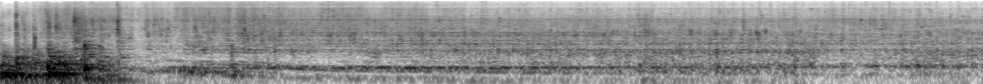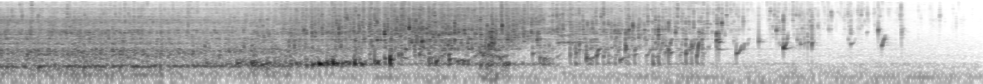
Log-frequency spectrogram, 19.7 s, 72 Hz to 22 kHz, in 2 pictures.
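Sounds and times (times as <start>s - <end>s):
bucket in a house: 0.0s - 19.4s.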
